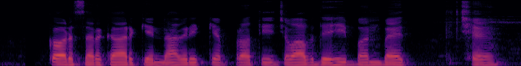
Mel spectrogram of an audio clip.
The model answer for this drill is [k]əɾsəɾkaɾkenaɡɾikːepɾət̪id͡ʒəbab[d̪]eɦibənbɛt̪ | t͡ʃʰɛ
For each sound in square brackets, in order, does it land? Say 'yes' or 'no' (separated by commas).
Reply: yes, yes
